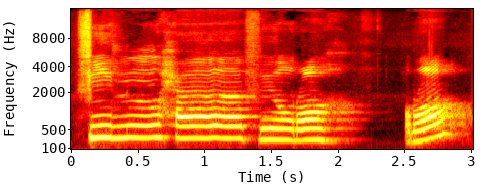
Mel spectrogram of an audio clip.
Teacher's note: Huruf tebal kita angkat pangkal lidah karena RO di sini berharakat fathah · kita wakaf pada huruf Ta marbutah Maka ta marbutahnya diganti menjadi huruf ha sukun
